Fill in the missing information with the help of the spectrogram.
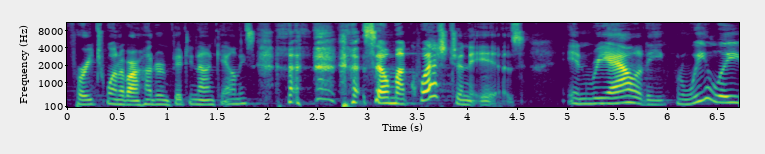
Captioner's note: laughing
